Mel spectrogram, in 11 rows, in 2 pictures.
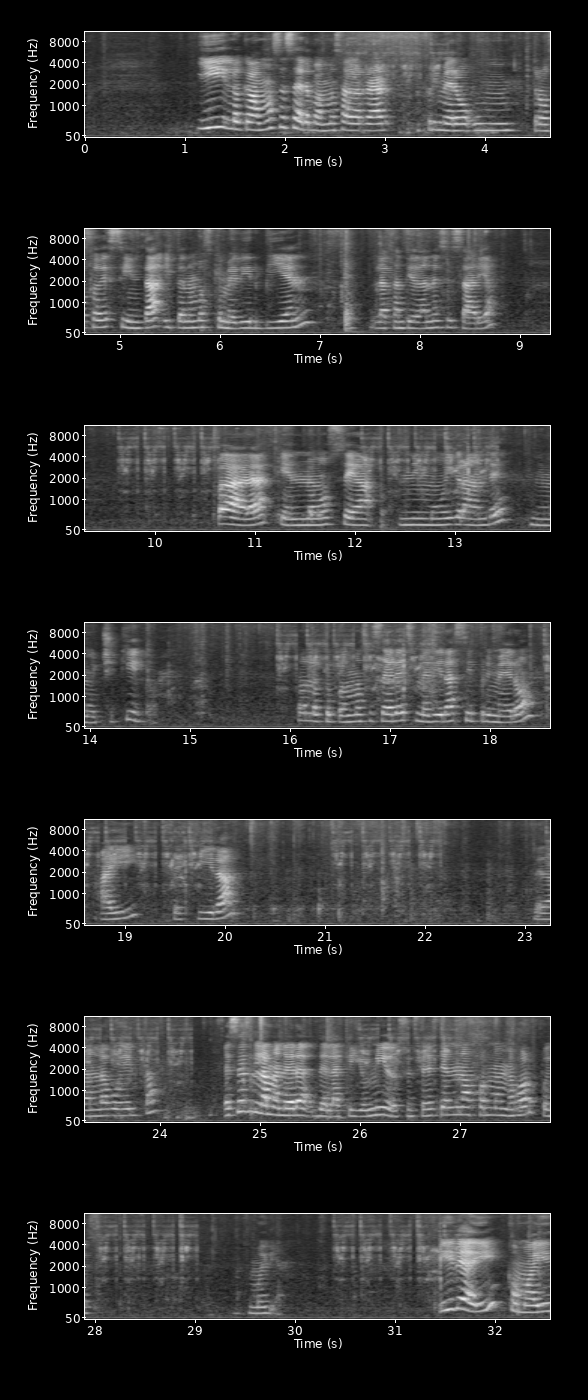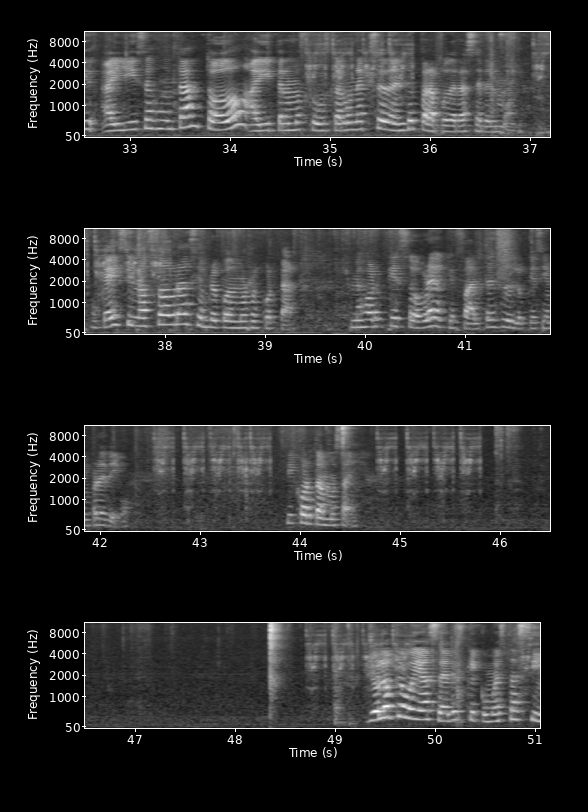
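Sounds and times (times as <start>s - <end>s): ribbon rustling and scratching: 2.6s - 3.9s, 9.6s - 11.4s, 12.1s - 13.5s, 14.9s - 29.2s, 34.6s - 38.8s, 42.4s - 43.9s, 48.7s - 50.3s
sharp click: 9.6s - 10.6s, 28.0s - 29.1s, 30.4s - 31.5s, 42.6s - 43.8s, 44.8s - 45.8s, 48.3s - 49.7s.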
